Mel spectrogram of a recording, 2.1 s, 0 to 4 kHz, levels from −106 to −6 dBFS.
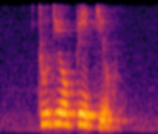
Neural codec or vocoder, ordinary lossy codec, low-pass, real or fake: none; none; 3.6 kHz; real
